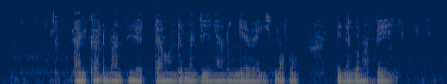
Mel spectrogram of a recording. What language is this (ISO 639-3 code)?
luo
